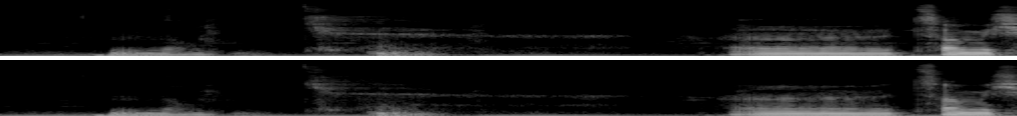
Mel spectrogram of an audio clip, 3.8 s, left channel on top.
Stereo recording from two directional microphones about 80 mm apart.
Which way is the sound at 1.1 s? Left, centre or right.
Right.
